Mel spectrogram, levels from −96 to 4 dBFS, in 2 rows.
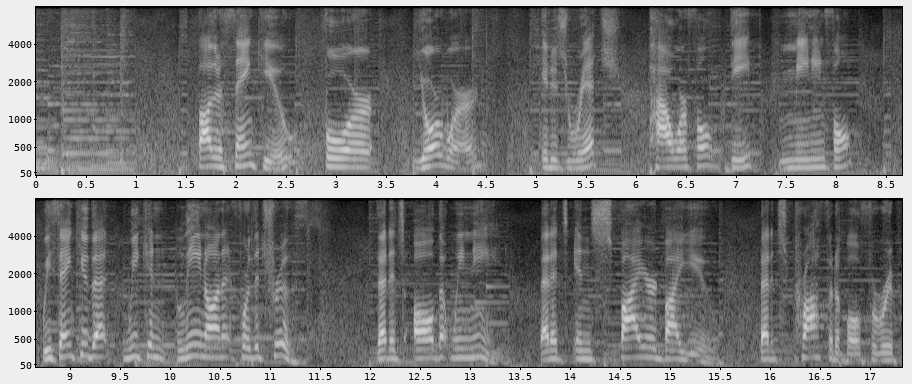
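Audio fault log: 1.00–1.64 s and 2.66–6.14 s, sound chopped by the voice detector: The sender's voice detector likely toggled repeatedly between sending and muting, swapping about 560 ms and then about 1.3 s of quiet sound for comfort noise. The audio turns choppy.
7.26–10.08 s, 11.38–12.00 s, 13.40–13.72 s and 15.54–15.92 s, comfort noise in place of the background: With transmission likely halted during pauses, the receiver filled 700 ms, 620 ms, 320 ms and 380 ms with synthetic noise. The detailed background, sitting about 23 to 26 dB below the loudest sound, becomes a flat hiss roughly 3 dB quieter.
10.06–10.08 s, sound dropped by the voice detector: The detector likely judged a faint tail of sound to be background and stopped sending, so about 10 ms of real audio is lost and 20 ms of steady comfort noise stands in. A brief flat patch replaces the sound before sending resumes.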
